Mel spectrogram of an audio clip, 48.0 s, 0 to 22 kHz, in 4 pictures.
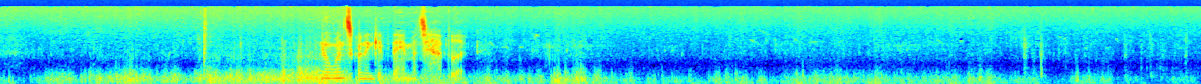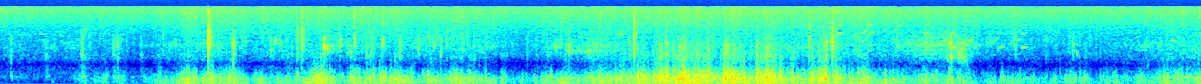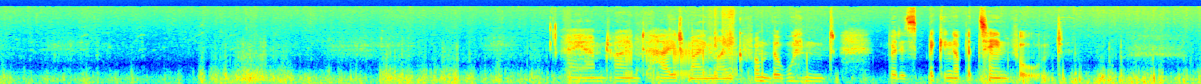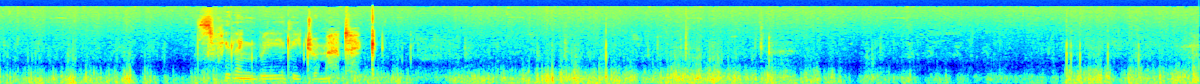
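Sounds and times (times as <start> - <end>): gusty wind buffeting microphone: 0.0 - 48.0.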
